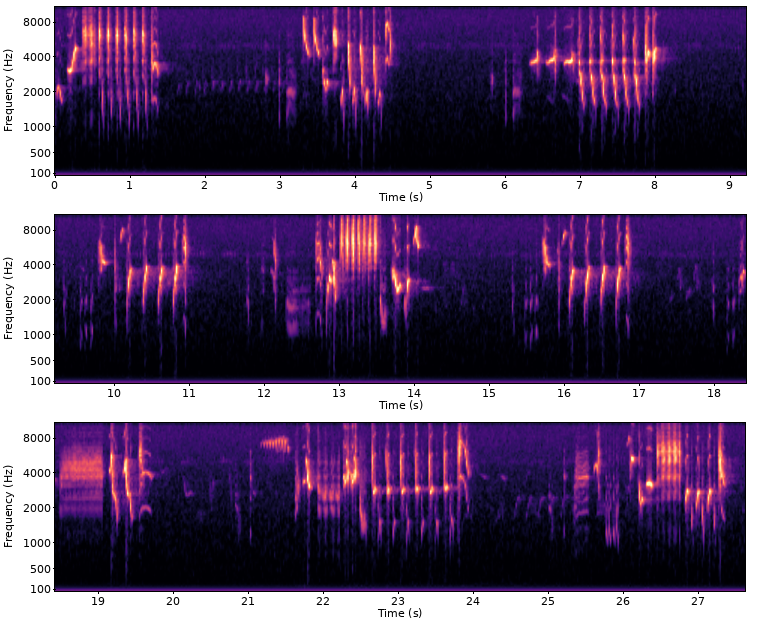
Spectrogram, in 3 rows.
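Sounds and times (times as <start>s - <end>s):
common nightingale delivering varied song phrases: 0.0s - 4.7s, 5.8s - 27.6s.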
